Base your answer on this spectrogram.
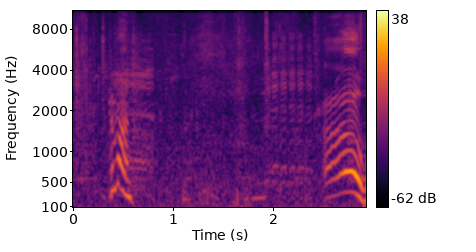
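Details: Zwartbles lambs bleating at breakfast on a County Kilkenny farm in Ireland, early summer morning: a short rising-falling bleat, a pause with faint rustling, then a loud wavering bleat at the end.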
